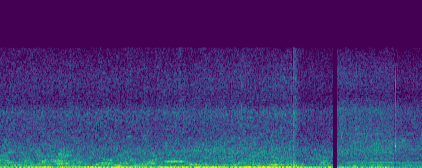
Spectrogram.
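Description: Steady low rumble of road traffic under indistinct chatter of people talking, with a brief sudden gap about three seconds in.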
